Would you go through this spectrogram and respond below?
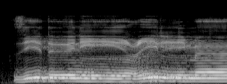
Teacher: ദാലിൻ്റെ സുക്കൂൻ ഖൽഖല സുഗ്റ നൽകി ശബ്ദം ഹറക്കത്ത് പോലെ ചലിപ്പിക്കുക.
